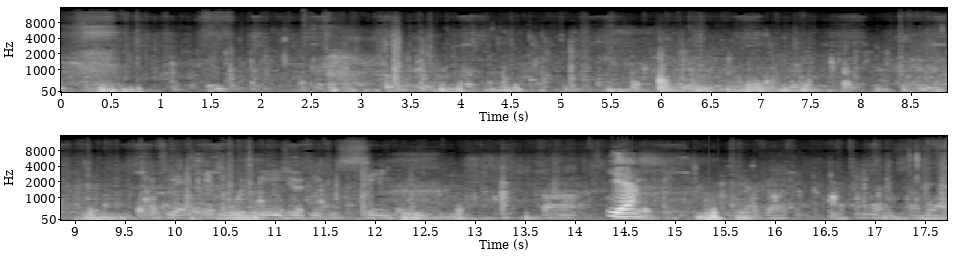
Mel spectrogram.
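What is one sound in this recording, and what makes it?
Wind gusts over open water.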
